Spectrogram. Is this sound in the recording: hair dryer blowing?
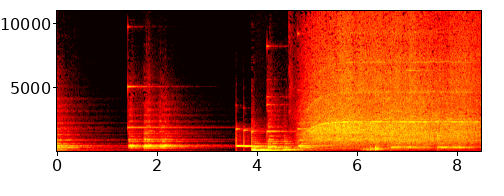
yes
